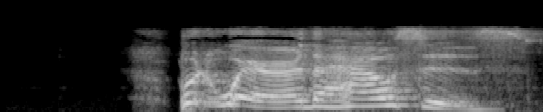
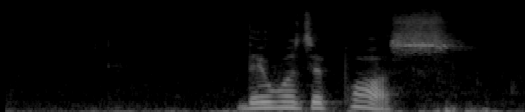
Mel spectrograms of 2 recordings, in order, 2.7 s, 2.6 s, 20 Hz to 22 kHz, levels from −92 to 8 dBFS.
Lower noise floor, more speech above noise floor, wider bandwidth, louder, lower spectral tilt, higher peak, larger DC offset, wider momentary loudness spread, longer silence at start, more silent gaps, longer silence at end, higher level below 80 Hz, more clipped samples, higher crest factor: first, -84 dBFS vs -67 dBFS; first, 69 dB vs 25 dB; second, 8.4 kHz vs 14.5 kHz; first, -15 LUFS vs -43 LUFS; second, -3 dB/octave vs -5.5 dB/octave; first, -2 dBFS vs -28 dBFS; neither; about the same, 8 LU vs 8 LU; first, 0.9 s vs 0.05 s; neither; about the same, 0.05 s vs 0 s; about the same, -60 dBFS vs -62 dBFS; neither; about the same, 16 dB vs 18 dB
